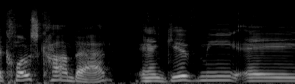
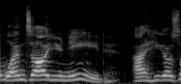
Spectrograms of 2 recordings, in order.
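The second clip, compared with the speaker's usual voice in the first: usual speaking voice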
